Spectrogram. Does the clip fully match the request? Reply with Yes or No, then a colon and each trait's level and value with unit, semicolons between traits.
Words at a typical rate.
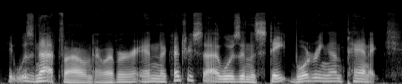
No: fast, 225 wpm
